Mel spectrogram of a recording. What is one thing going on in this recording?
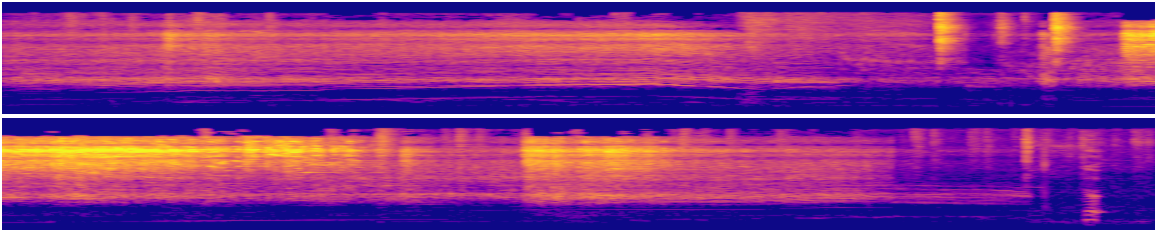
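A sports car engine roars and revs up and down.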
